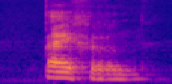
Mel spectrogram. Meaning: 1. to die 2. to kill
- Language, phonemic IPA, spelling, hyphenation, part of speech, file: Dutch, /ˈpɛi̯.ɣə.rə(n)/, peigeren, pei‧ge‧ren, verb, Nl-peigeren.ogg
